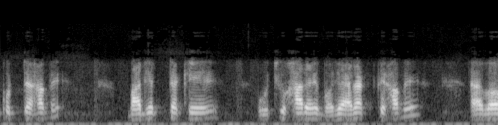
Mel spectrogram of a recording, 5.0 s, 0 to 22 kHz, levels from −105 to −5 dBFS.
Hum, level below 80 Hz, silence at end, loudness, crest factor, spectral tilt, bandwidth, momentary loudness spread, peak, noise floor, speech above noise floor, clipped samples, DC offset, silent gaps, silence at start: none; -68 dBFS; 0 s; -27 LUFS; 22 dB; -7.5 dB/octave; 3.9 kHz; 15 LU; -6 dBFS; -55 dBFS; 30 dB; under 0.1%; under 0.1%; none; 0.05 s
